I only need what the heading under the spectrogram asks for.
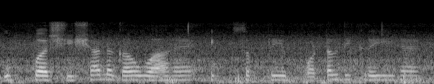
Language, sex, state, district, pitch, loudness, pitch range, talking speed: Hindi, male, Punjab, Pathankot, 205 Hz, -19 LUFS, 200-215 Hz, 150 wpm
